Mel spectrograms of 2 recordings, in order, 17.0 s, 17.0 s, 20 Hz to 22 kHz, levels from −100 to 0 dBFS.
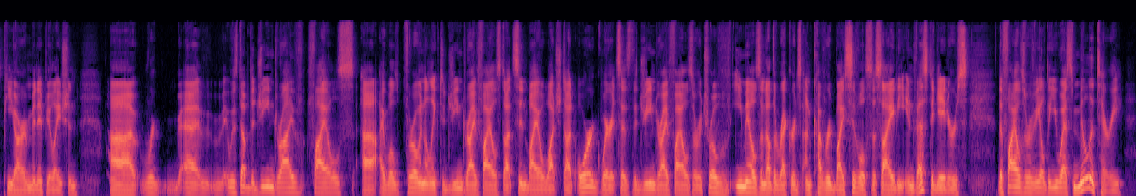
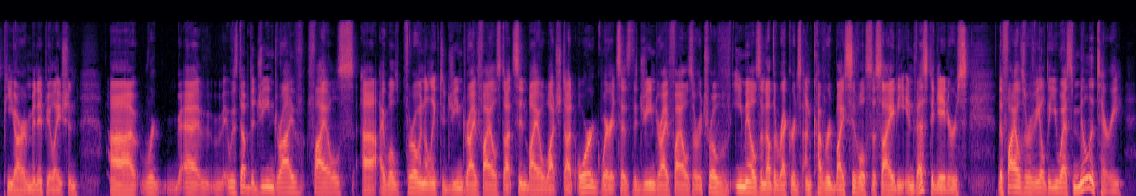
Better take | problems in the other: neither | none

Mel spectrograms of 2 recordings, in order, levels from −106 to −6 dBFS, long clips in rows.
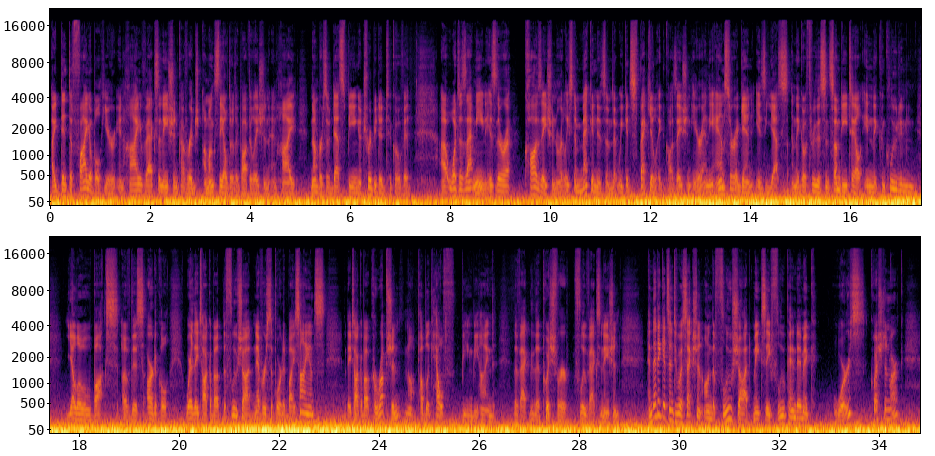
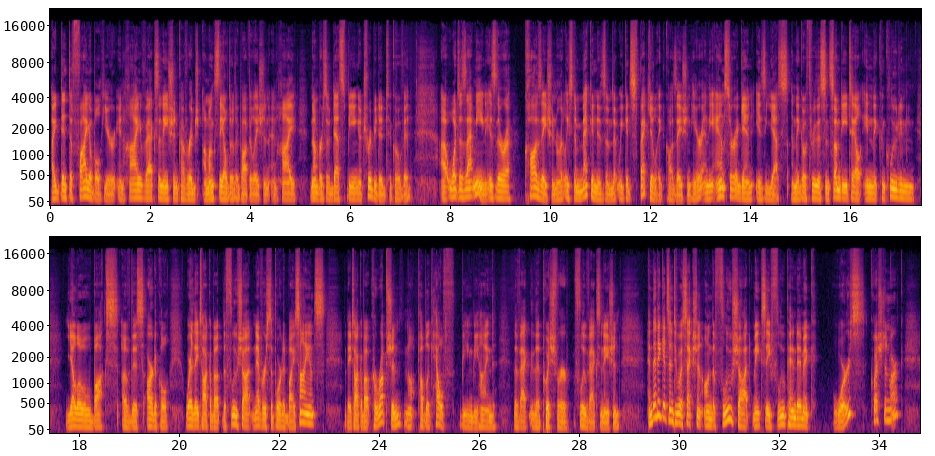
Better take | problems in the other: second | low rumble; noticeable; throughout; 10 dB below the speech

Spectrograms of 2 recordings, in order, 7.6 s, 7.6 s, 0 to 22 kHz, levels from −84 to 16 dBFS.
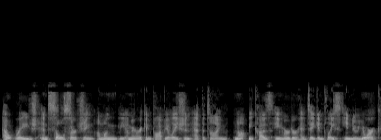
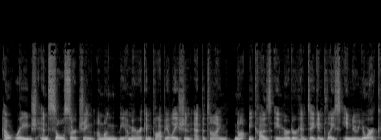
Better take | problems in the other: second | garbled, watery; badly; nothing above 7.5 kHz

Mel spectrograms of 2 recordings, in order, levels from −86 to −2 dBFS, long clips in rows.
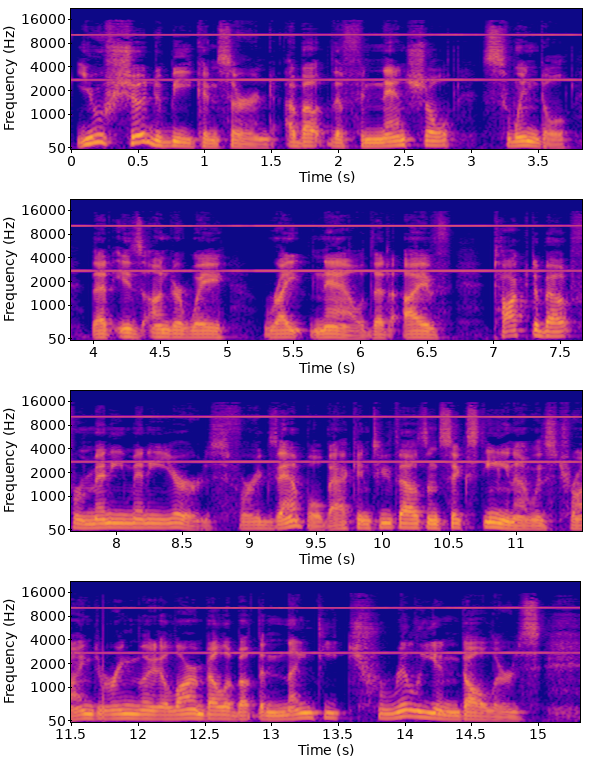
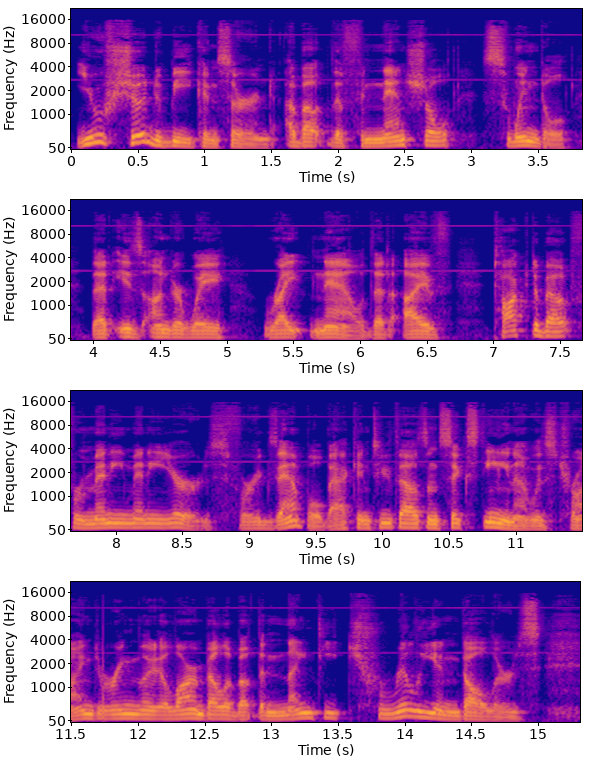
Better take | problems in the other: second | high-pitched whine; loud; throughout; 10.5 kHz, 9 dB below the speech; faint in the second

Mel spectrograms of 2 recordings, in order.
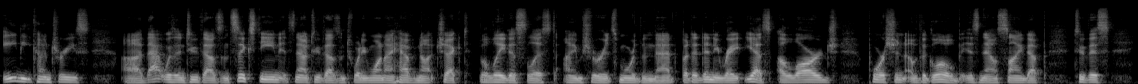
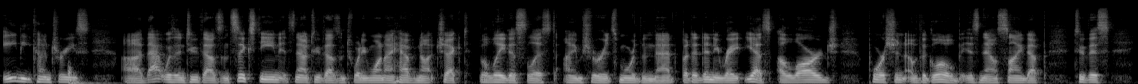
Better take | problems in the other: first | door banging; faint; at 0.5 s; peak 10 dB below the speech

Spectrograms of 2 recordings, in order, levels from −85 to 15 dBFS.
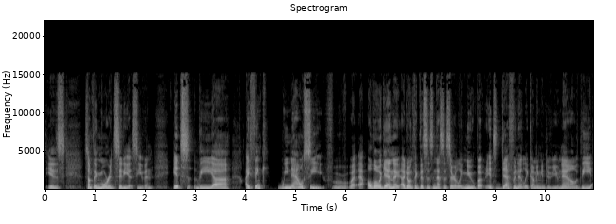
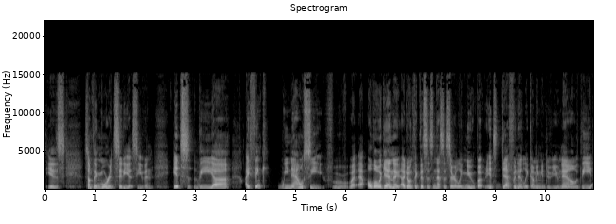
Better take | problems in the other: first | thin; very; fading below 350 Hz

